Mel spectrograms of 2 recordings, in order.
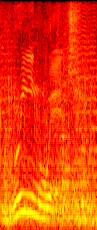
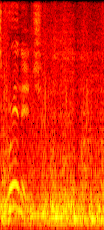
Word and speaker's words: Greenwich: Avenger band you know so many people pronounce their Hometown Greenwich now that really strikes a sour node in the hearts of all these kids it's Greenwich we did it right yeah we better get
